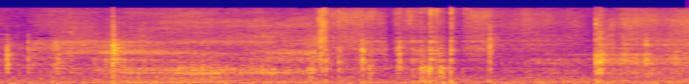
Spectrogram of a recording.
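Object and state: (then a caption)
Wooden canvas stretcher frame. Fingernails and fingertips scratch and rub along the wooden bars of a canvas stretcher frame on the back of a canvas. A steady dry rubbing hiss runs throughout, broken by sharp, bright scratchy clicks that stand out above it.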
